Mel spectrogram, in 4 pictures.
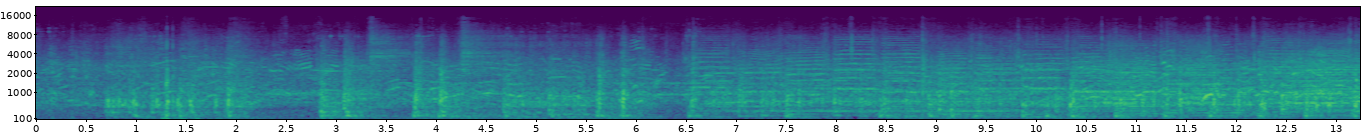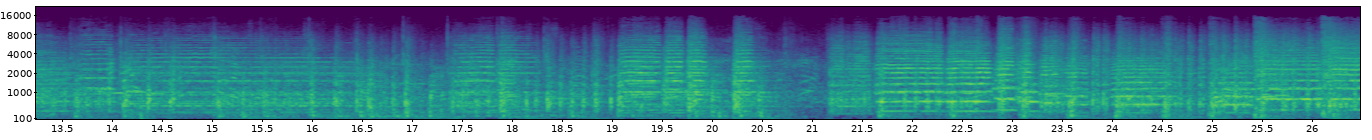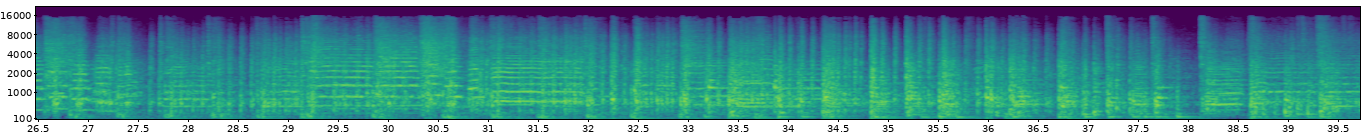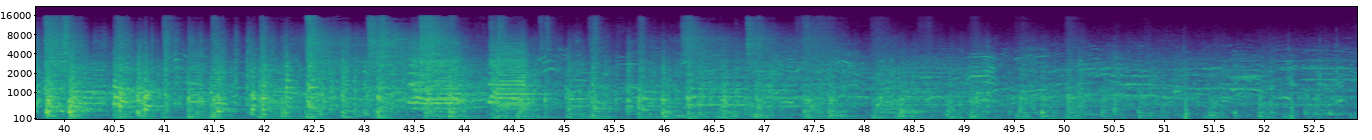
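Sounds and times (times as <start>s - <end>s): marching band playing: 0.0s - 52.9s
drum strokes: 0.6s - 52.9s.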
